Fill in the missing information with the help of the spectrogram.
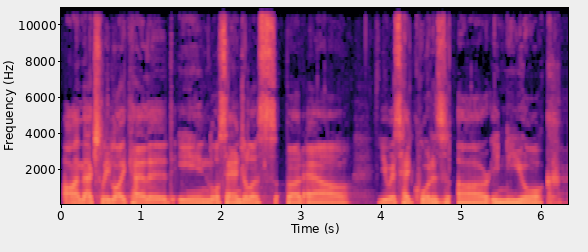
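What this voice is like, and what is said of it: Australian accent. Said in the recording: “Love the accent. ... So clearly Australian.”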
